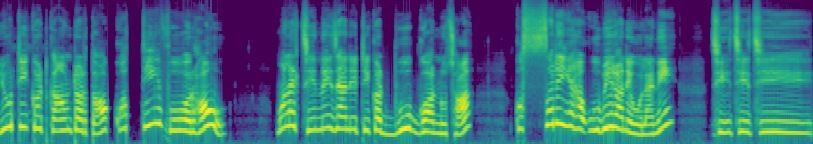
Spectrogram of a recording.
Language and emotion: Nepali, disgusted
